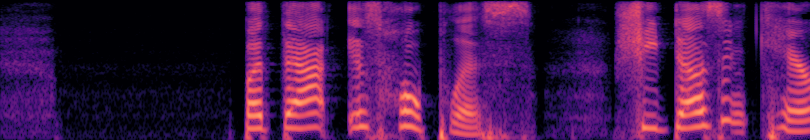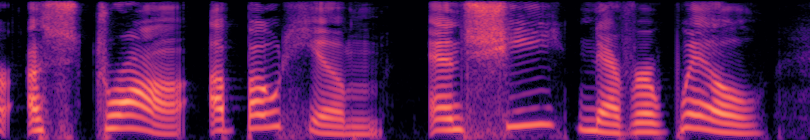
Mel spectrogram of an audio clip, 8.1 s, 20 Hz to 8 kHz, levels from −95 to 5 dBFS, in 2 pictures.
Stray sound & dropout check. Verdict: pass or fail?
pass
